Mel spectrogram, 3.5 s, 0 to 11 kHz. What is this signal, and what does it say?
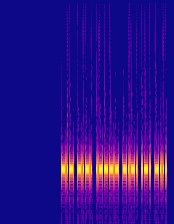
Morse code, heard as a keyed tone, about 45 wpm, 700 Hz. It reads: KC1CRB
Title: USA Call Signs - 6 Characters - 6x Character Spacing - 45wpm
